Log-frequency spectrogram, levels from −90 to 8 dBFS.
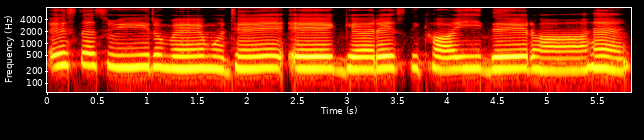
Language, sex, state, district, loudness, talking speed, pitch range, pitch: Hindi, female, Madhya Pradesh, Katni, -13 LUFS, 100 wpm, 230-245 Hz, 235 Hz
